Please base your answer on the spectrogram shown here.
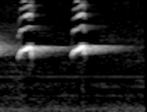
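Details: Java sparrow calling to its flock: two clear, whistled chirps, each rising slightly and then held level, spaced about half a second apart.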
